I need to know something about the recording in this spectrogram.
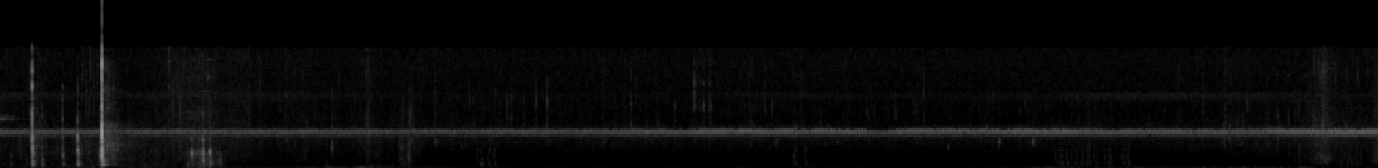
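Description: A steady, high-pitched unbroken drone of night-singing insects, one even tone that holds throughout. A few sharp clicks sound in the first second.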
